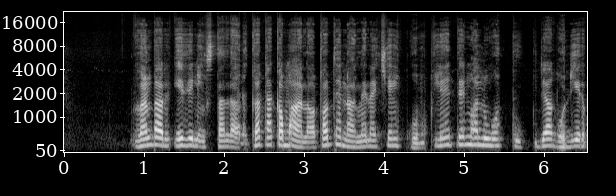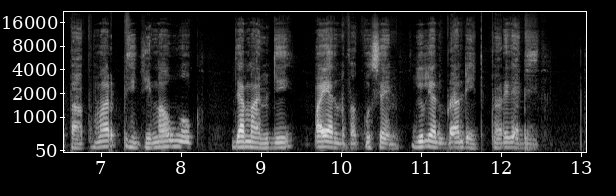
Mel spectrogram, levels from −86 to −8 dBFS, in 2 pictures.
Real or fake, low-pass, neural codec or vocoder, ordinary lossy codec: fake; none; codec, 44.1 kHz, 1.7 kbps, Pupu-Codec; none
